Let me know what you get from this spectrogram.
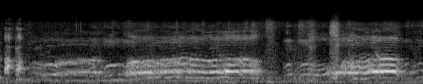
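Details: Goat at Raj Goat Farm in Ajmer giving two drawn-out, wavering bleats with a clear harmonic tone: the first lasts over a second, and the second is shorter and rises at its end. Brief clicks and faint farm noise fill the gap between them.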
